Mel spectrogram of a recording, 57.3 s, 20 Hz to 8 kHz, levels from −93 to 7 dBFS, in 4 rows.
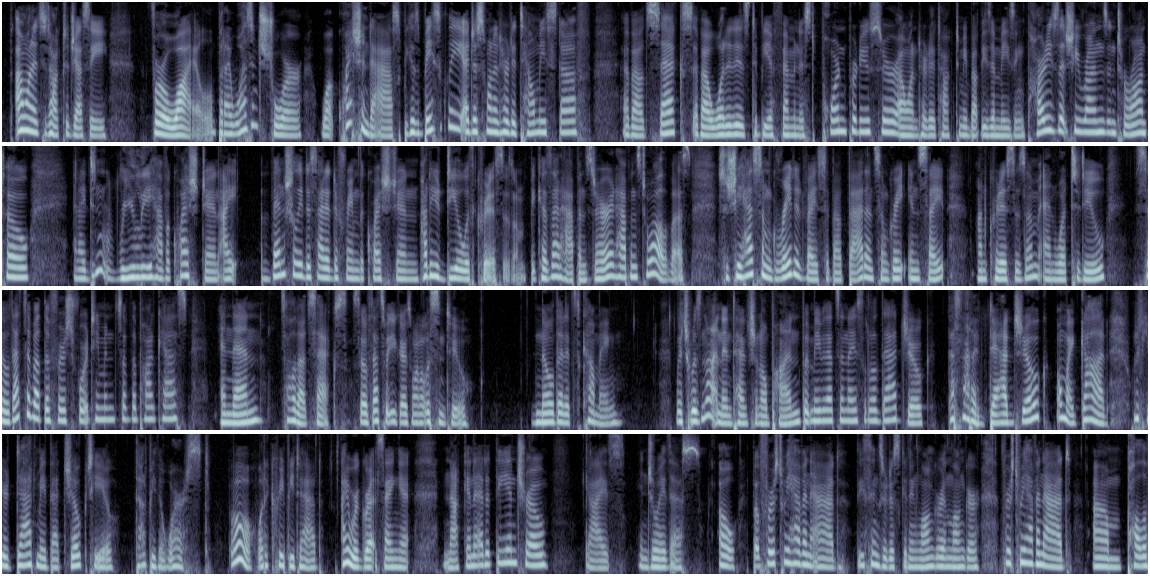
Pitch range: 175-230 Hz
